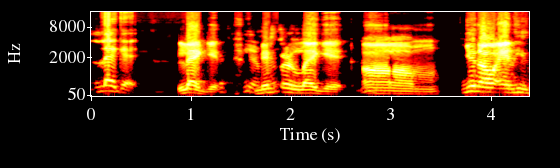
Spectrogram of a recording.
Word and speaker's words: Leggette: Is it, how you pronounce his last name? Legette.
